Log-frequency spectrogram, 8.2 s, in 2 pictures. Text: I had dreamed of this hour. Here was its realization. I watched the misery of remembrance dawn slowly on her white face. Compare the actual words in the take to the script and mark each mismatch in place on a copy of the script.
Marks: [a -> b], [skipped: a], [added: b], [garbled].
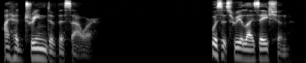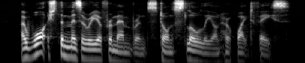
I had dreamed of this hour. [skipped: Here] was its realization. I watched the misery of remembrance dawn slowly on her white face.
